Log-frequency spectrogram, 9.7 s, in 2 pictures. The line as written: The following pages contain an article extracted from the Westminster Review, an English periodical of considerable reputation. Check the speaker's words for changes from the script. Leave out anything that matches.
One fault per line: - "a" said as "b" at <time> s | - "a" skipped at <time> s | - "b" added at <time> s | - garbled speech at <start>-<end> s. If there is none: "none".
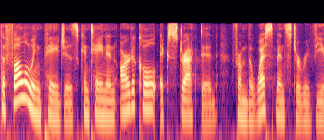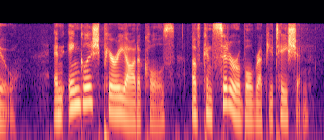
- "periodical" said as "periodicals" at 6.4 s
